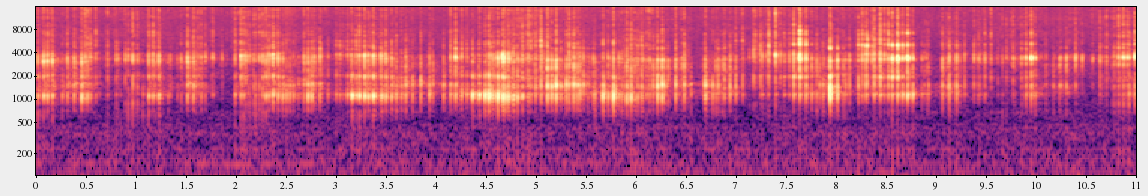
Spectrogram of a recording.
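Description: Fingernails scratch quickly across the weave of a hollow, cylindrical woven rattan/reed basket held in both hands. The result is a dense, dry, crackling scratch with a rattly texture, centered in the mids around 1 kHz with bright upper detail and almost no low end. The loudness rises and falls in rapid bursts throughout.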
